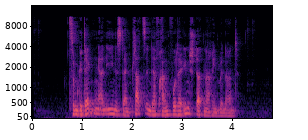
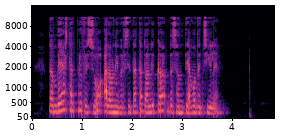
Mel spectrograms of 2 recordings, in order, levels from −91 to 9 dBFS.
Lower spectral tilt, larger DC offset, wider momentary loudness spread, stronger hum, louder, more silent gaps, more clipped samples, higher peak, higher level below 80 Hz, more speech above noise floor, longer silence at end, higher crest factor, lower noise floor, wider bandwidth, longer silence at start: about the same, -5.5 dB/octave vs -4.5 dB/octave; neither; first, 9 LU vs 6 LU; neither; second, -33 LUFS vs -24 LUFS; neither; neither; second, -14 dBFS vs -6 dBFS; about the same, -60 dBFS vs -58 dBFS; about the same, 36 dB vs 39 dB; second, 0.7 s vs 1.05 s; about the same, 20 dB vs 18 dB; first, -68 dBFS vs -62 dBFS; about the same, 11.5 kHz vs 11.5 kHz; first, 0.75 s vs 0.35 s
